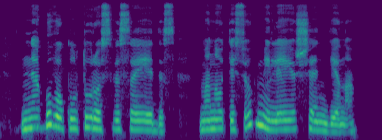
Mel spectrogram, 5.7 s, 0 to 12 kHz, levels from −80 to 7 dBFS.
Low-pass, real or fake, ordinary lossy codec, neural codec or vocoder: 10.8 kHz; real; MP3, 96 kbps; none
